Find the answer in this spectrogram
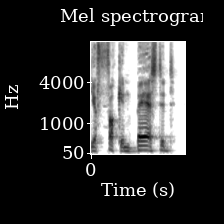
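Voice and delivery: put-on Boston accent. Retelling a chat with a lady, the speaker says the words in a boston accent. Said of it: "I can do a little bit of the accent".

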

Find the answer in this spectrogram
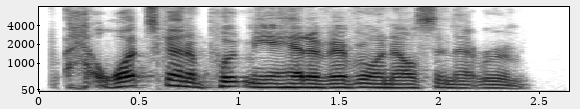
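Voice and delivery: normal talking voice

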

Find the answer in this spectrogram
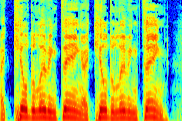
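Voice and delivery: mock crying, high, screaming child's sobbing wail. Retelling running home to mom at seven, imitating crying and screaming. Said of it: "I busted in the house crying and screaming".

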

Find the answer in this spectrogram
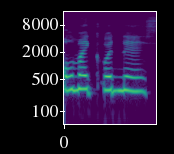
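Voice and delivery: put-on condescending tone. Retelling what a client said on a call: imitating a condescending client. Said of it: "she was talking down to me".

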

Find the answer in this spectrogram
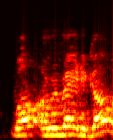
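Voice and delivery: ordinary talk

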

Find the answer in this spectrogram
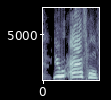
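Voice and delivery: high voice with giggles. Imagining how she'll react to an episode, imitating her little giggle. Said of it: "In her little giggle".

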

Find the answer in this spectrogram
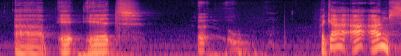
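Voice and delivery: stuttering a little, halting and starting over.

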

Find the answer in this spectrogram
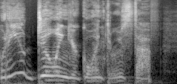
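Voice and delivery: high, panicky, freaked-out voice. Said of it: "my mom used to get so freaked out".

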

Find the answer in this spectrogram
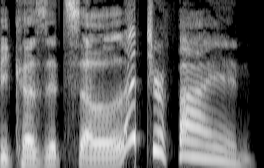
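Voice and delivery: swooping, animated way of talking. Imitating what the absent co-host would say: imitating Tracy. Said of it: "I think I kinda sounded like her".

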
